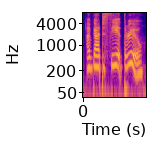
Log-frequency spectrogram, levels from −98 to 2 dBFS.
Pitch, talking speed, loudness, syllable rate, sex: 245 Hz, 285 wpm, -17 LUFS, 6.4 syllables/s, female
